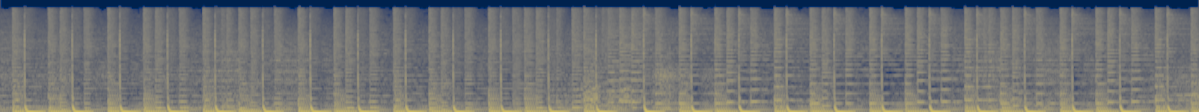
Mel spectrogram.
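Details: Pounding electronic dance music with a heavy, regular bass beat fills the whole stretch, and no animal sounds come through.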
